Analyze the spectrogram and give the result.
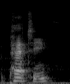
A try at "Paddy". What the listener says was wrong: Paddy. No, Paddy with a D. With a D.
